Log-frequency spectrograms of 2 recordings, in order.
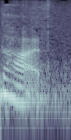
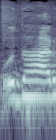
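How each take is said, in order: First: The initial vowel is dropped entirely. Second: The word begins with a vowel sound. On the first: This is the Haryanvi dialect form. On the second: This is the standard form.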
